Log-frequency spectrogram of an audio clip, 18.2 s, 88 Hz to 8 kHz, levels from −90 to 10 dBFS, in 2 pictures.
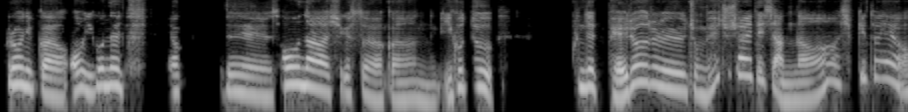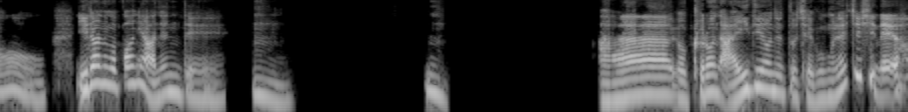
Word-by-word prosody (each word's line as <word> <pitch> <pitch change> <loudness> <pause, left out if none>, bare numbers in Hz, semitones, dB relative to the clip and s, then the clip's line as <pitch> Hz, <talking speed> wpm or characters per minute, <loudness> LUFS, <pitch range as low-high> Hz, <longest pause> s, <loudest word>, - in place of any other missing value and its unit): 그러니까요. 220 - +2
어 205 +3 +3
이거는 250 +4 +2 0.5
약 195 - -2 0.4
네. 185 -6 -2
서운하시겠어요 220 - +2
약간. 145 -2 -6
이것도 235 +4 -2 0.8
근데 240 -1 +1
'배려를 230 - +2
좀 185 -3 -4
해 235 - -3
주셔야 390 -1 +1
되지 330 - -2
않나?' 155 - -2
싶기도 350 +5 -6
해요. 145 - -4 0.3
일하는 275 +6 +4
거 250 - +2
뻔히 270 +2 +1
아는데. 155 - -1 0.3
음. 145 -7 -7 1.3
음. 180 -7 -3 1.5
아. 170 +6 +4
어 155 -2 -1
그런 195 +2 +2
아이디어는 210 - +3
또 - - -4
제공을 150 +2 -4
해 235 - +2
주시네요. 295 - +4
190 Hz, 235 characters per minute, -21 LUFS, 160-250 Hz, 1.5 s, 일하는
